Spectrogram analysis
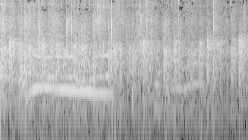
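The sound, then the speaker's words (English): An audience applauds after a science demonstration in which a bin bag filled with hot air takes off. Steady crowd clapping runs for about three seconds while a voice speaks over it. “She does deserve a clap for that. Come on, you miserable lot.”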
